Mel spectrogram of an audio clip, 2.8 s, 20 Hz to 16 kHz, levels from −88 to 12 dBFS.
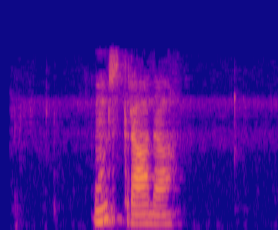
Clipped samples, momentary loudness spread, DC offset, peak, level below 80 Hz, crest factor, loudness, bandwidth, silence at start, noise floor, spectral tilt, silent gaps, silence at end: under 0.1%; 11 LU; under 0.1%; -4 dBFS; -68 dBFS; 22 dB; -23 LUFS; 7.6 kHz; 0.95 s; -58 dBFS; -4.5 dB/octave; none; 1.05 s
